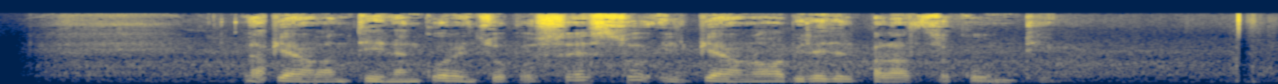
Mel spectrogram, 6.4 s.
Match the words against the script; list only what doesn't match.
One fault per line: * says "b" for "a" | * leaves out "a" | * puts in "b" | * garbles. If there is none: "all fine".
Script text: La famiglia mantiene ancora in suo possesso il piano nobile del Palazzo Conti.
* says "piano" for "famiglia"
